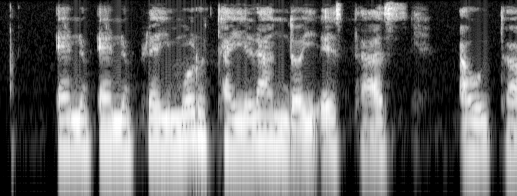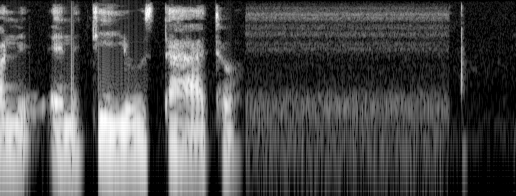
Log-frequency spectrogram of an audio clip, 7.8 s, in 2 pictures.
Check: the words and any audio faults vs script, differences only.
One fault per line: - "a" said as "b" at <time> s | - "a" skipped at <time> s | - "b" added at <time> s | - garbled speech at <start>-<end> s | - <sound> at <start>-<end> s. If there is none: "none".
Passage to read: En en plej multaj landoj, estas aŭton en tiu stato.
none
